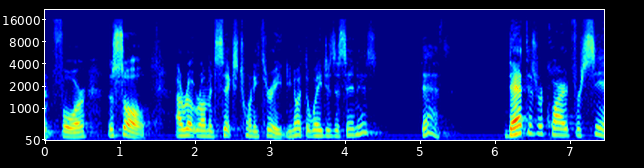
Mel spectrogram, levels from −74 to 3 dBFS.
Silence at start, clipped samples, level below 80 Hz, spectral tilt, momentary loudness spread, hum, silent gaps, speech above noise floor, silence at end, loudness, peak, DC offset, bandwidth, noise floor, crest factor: 0 s; under 0.1%; -68 dBFS; -3.5 dB/octave; 17 LU; 60 Hz at -60 dBFS; none; 38 dB; 0 s; -26 LUFS; 0 dBFS; under 0.1%; 16.5 kHz; -64 dBFS; 26 dB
